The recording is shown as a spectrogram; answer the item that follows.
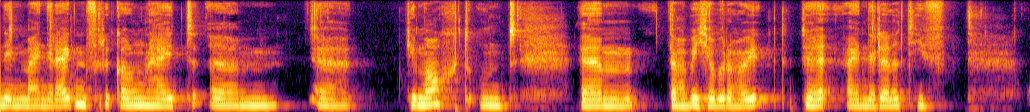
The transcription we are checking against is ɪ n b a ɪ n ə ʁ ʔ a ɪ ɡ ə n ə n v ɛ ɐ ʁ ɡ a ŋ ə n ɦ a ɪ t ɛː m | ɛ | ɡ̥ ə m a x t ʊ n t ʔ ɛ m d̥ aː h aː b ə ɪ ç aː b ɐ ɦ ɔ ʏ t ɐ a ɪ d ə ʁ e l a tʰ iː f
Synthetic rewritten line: ɪ n m a ɪ n ə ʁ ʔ a ɪ ɡ ə n ə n f ɛ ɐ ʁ ɡ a ŋ ə n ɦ a ɪ t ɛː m | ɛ | ɡ̥ ə m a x t ʊ n t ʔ ɛ m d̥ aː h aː b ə ɪ ç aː b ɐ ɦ ɔ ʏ t ə a ɪ n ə ʁ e l a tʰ iː f

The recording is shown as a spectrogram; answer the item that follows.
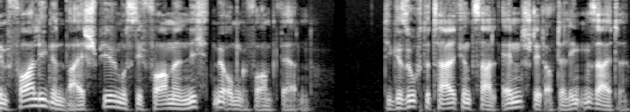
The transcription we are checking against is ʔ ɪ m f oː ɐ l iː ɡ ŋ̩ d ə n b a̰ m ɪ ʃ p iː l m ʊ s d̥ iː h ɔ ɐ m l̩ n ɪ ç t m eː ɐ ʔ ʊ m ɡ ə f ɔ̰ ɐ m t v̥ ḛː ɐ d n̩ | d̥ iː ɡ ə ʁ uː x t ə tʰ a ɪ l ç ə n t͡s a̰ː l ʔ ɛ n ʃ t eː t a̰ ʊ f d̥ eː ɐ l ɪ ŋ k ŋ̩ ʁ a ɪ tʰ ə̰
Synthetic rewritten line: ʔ ɪ m f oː ɐ l iː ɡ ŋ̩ d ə n b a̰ ɪ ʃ p iː l m ʊ s d̥ iː f ɔ ɐ m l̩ n ɪ ç t m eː ɐ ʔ ʊ m ɡ ə f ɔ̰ ɐ m t v̥ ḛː ɐ d n̩ | d̥ iː ɡ ə z uː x t ə tʰ a ɪ l ç ə n t͡s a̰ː l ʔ ɛ n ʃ t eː t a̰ ʊ f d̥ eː ɐ l ɪ ŋ k ŋ̩ z a ɪ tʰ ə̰

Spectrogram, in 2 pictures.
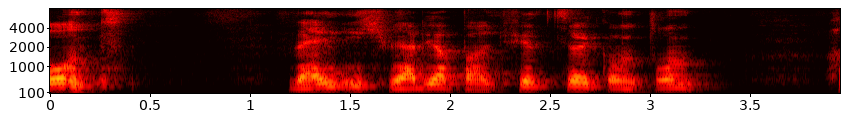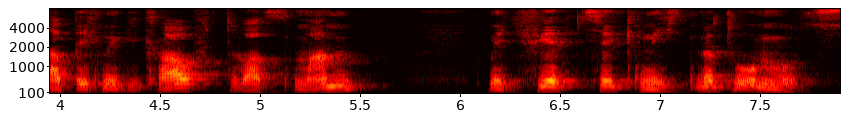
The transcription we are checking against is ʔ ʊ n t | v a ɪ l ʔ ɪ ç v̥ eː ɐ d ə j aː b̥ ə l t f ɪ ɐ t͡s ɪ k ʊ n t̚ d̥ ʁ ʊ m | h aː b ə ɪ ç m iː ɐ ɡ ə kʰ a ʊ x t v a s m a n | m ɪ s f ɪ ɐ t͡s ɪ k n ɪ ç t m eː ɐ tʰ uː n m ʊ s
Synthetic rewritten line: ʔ ʊ n t | v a ɪ l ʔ ɪ ç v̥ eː ɐ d ə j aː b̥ a l t f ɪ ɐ t͡s ɪ k ʊ n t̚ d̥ ʁ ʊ m | h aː b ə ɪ ç m iː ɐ ɡ ə kʰ a ʊ f t v a s m a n | m ɪ t f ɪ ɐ t͡s ɪ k n ɪ ç t m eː ɐ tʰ uː n m ʊ s

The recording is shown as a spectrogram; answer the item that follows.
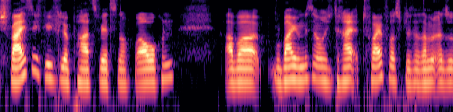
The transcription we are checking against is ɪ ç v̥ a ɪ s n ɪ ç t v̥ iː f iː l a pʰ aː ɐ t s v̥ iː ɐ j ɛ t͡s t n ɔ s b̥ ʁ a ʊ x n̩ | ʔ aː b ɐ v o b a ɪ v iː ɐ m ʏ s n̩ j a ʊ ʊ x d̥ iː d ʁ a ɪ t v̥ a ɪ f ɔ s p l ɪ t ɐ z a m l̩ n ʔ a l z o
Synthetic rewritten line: ɪ ç v̥ a ɪ s n ɪ ç t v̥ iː f iː l ə pʰ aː ɐ t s v̥ iː ɐ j ɛ t͡s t n ɔ χ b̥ ʁ a ʊ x n̩ | ʔ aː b ɐ v o b a ɪ v iː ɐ m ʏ s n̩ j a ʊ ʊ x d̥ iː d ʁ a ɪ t v̥ a ɪ f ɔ s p l ɪ t ɐ z a m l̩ n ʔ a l z o

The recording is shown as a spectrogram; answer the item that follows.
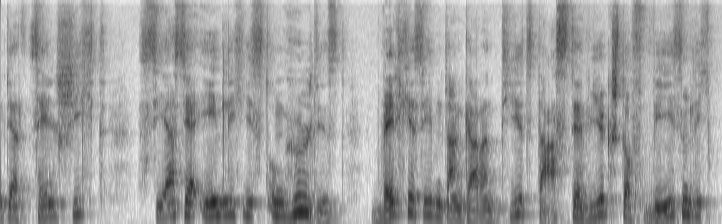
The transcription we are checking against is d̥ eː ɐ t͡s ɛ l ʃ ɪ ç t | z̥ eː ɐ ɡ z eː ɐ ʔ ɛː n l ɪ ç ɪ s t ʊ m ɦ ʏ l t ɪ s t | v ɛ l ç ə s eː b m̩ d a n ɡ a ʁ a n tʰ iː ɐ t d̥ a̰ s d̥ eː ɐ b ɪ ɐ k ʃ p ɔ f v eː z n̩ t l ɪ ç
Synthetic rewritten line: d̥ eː ɐ t͡s ɛ l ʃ ɪ ç t | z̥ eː ɐ z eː ɐ ʔ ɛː n l ɪ ç ɪ s t ʊ m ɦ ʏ l t ɪ s t | v ɛ l ç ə s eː b m̩ d a n ɡ a ʁ a n tʰ iː ɐ t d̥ a̰ s d̥ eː ɐ v ɪ ɐ k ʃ t ɔ f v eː z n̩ t l ɪ ç

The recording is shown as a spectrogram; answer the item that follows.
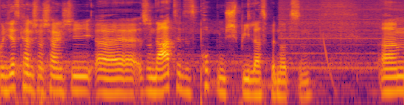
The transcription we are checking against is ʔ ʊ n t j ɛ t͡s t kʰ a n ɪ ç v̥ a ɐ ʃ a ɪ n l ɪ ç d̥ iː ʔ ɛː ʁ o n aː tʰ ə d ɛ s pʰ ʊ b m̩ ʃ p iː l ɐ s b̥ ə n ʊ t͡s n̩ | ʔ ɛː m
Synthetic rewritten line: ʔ ʊ n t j ɛ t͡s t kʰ a n ɪ ç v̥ a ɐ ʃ a ɪ n l ɪ ç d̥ iː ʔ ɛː z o n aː tʰ ə d ɛ s pʰ ʊ p m̩ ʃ p iː l ɐ s b̥ ə n ʊ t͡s n̩ | ʔ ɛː m

